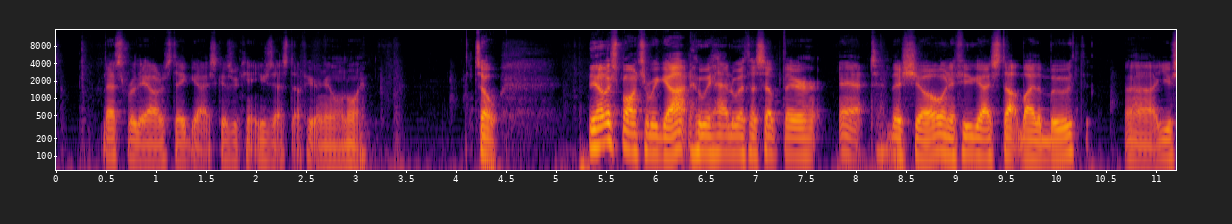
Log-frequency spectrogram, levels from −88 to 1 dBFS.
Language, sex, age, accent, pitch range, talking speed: English, male, 20-39, American, 90-110 Hz, 225 wpm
